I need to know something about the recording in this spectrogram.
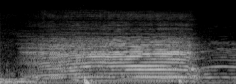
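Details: Cattle bellowing during unloading from a truck at a rural pen while one animal lies down aboard, giving a loud, sustained two-second moo with rich overtones that cuts off abruptly, followed by quiet.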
